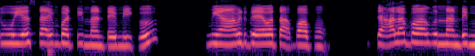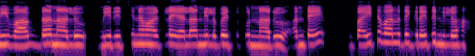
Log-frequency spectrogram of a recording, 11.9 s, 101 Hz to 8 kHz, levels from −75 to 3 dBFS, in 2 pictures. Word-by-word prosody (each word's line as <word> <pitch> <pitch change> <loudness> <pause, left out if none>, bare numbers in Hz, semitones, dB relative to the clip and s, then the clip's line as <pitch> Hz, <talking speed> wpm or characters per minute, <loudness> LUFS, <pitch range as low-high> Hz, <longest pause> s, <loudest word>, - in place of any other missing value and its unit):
2 275 - -7 0.2
years 280 +2 +1
time 270 -1 0
పట్టిందంటే 245 -4 -1
మీకు. 225 +1 -2 0.8
మీ 275 - +2
ఆవిడ 275 +2 +1
దేవత 265 0 +3 0.2
పాపం. 230 -2 -1 0.7
చాలా 260 +3 +2
బాగుందండి 275 -3 +1
మీ 255 - +4
వాగ్దానాలు 245 +1 +2 0.3
మీరిచ్చిన 245 +2 -3
వాటిలో 255 0 +1
ఎలా 250 +1 +2
నిలబెట్టుకున్నారు? 245 -2 -1 0.2
అంటే 250 +1 0 0.6
బయట 250 +2 +1
వాళ్ళ 290 0 +2
దగ్గరైతే 265 +1 0
నిల 250 -1 -1
హ - - -5
255 Hz, 115 wpm, -22 LUFS, 245-270 Hz, 0.8 s, మీ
